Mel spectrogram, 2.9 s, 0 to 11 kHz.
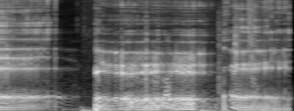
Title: I'm still BURPING in 2025. 30 seconds of sweet burping.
